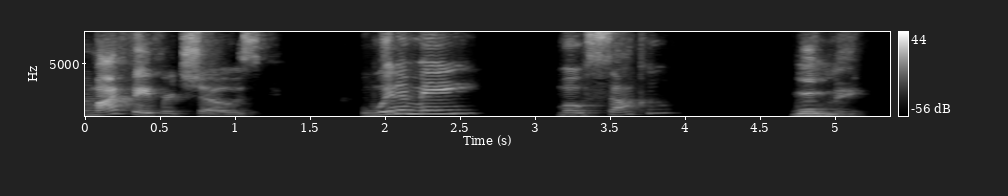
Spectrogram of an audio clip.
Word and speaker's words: Wunmi: Wunmi. The N is silent. There you go. Wunmi.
